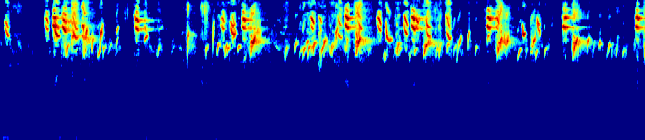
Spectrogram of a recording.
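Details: Goldfinch song for training young goldfinches to sing, a dense, fast run of bright twittering notes and buzzy trills, nearly continuous with brief pauses.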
